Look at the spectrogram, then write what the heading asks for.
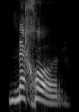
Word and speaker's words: mejor: Mejor. Mejor. Mejor. Mejor. Mejor. Better. Okay. So that J gets a throaty H sound. If you can't manage the throaty part, just an H, that's manageable. Okay, bien.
